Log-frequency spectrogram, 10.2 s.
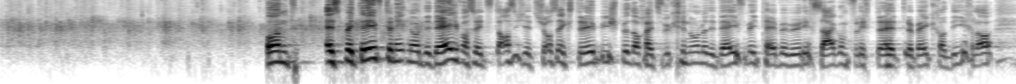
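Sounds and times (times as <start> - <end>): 
faint audience clapping honouring a long-serving member: 0.0 - 4.8
speech: 2.7 - 10.1.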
